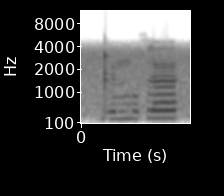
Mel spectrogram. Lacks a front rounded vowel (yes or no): no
